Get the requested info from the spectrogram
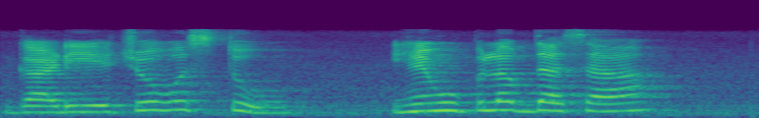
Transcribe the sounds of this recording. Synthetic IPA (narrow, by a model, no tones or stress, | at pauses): ɡaɽijet͡ɕɔʋəst̪u | ɦɛ̃upləb̚d̪ʱasa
